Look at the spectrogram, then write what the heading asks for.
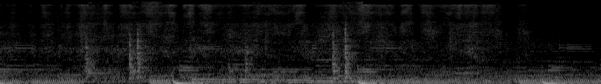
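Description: A tissue rubs oil across a hot flat pan for godamba roti in a home kitchen, making repeated soft scraping strokes over a faint sizzle.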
